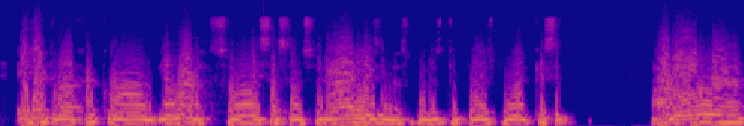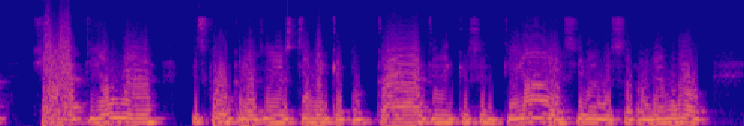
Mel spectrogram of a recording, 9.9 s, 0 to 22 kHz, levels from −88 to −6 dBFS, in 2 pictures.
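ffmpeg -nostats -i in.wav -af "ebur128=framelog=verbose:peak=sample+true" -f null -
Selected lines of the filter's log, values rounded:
Integrated loudness:
  I:         -37.8 LUFS
  Threshold: -47.9 LUFS
Loudness range:
  LRA:         1.5 LU
  Threshold: -58.2 LUFS
  LRA low:   -39.0 LUFS
  LRA high:  -37.4 LUFS
Sample peak:
  Peak:      -28.6 dBFS
True peak:
  Peak:      -28.6 dBFS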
